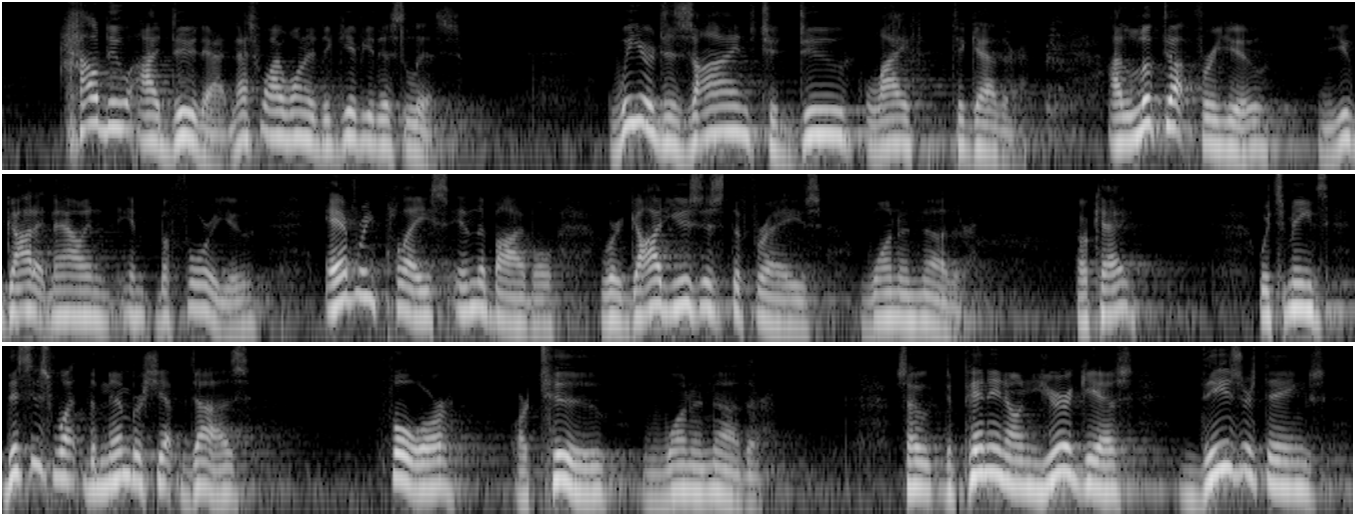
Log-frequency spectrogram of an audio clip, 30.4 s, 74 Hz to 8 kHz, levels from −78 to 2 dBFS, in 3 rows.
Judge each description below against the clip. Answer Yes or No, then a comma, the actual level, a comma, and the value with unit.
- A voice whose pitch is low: No, medium, 155 Hz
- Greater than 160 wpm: No, average, 140 wpm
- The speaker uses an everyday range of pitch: Yes, average, 4.8 semitones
